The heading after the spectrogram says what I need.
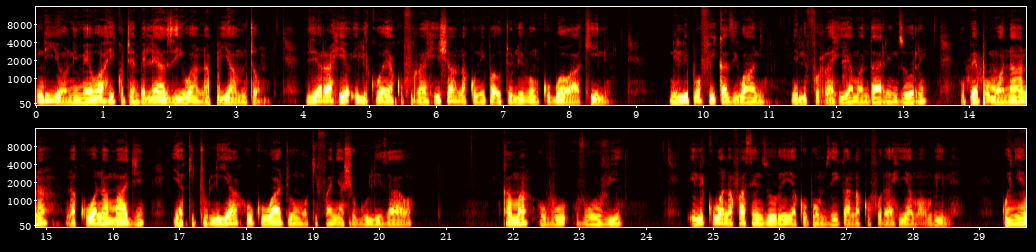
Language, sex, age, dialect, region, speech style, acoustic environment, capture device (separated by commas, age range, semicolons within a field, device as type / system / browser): Swahili, male, 18-24, Kenya - Nairobi Sheng-influenced, Kenya, happy, appliances; nature; music; silence, mobile / Linux / Chrome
